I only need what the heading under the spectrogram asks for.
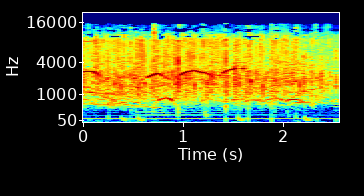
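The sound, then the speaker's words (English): Steady, dense applause from a crowd, given as a round of applause for the "waste suits of the week", many hands clapping at once in a continuous wash, with a few whoops and shouts rising above it. “Round of applause to the waste suits of the week.”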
